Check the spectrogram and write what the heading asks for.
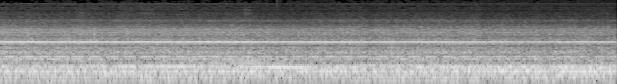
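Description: Airliner cabin noise: a steady jet-engine drone with a thin constant hum over it, cutting in suddenly. It is heard through a television's speaker.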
